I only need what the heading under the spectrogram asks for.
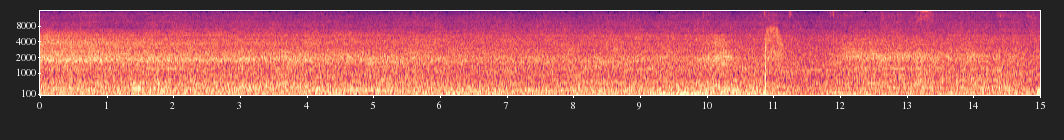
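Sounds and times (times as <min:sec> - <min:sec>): indoor background hum: 0:00.0 - 0:15.0
sharp click: 0:10.8 - 0:11.3.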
